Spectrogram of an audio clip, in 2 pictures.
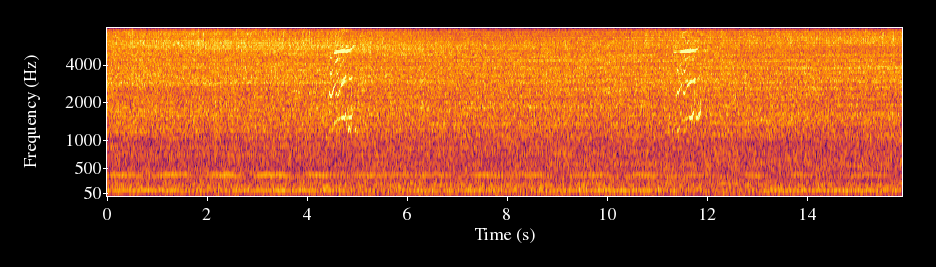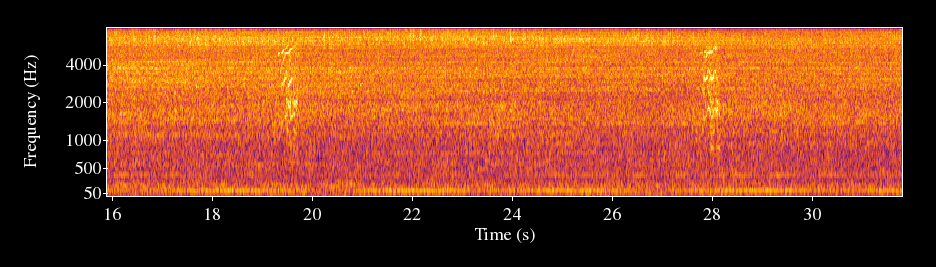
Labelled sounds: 4.3	5.0	killer whale, southern resident, 1.2 to 7.8 kHz
11.2	12.0	killer whale, southern resident, 1.4 to 7.8 kHz
19.2	19.8	killer whale, southern resident, 0.92 to 5.6 kHz

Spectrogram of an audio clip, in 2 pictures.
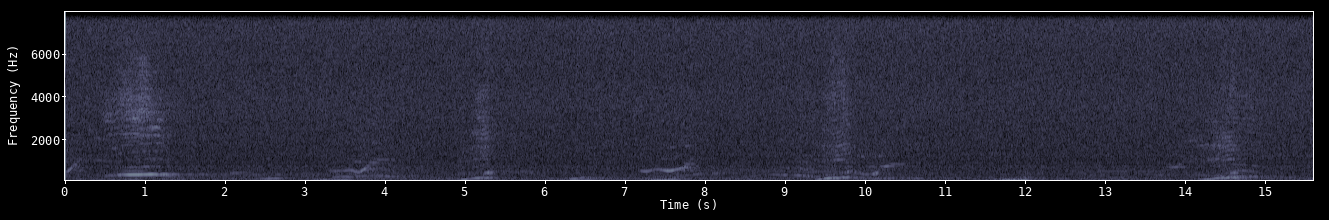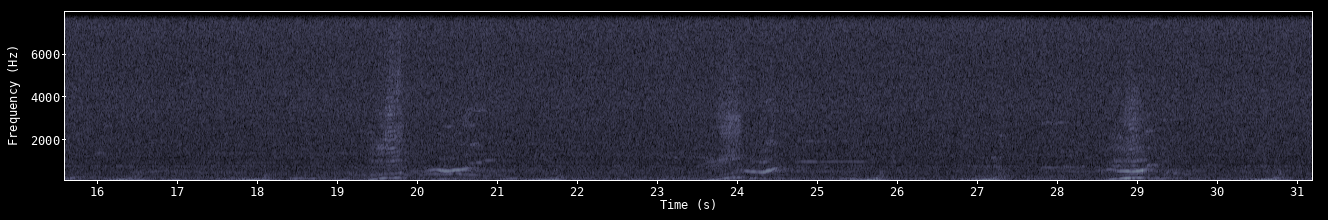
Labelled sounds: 0.6	1.2	humpback whale, 2.1 to 2.7 kHz
5.0	5.3	humpback whale, 2.1 to 2.5 kHz
10.2	10.5	humpback whale, 0.80 to 0.90 kHz
14.2	14.5	humpback whale, 1.5 to 1.8 kHz
19.5	19.7	humpback whale, 1.4 to 1.8 kHz
20.6	21.0	humpback whale, 0.83 to 3.5 kHz
23.5	23.9	humpback whale, 0.80 to 1.2 kHz
24.8	25.0	humpback whale, 0.93 to 1.0 kHz
28.9	29.2	humpback whale, 0.93 to 1.1 kHz

